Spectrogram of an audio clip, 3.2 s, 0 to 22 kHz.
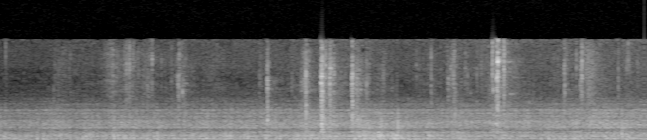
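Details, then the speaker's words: Peavey XR684 PA head during service, left monitor-side channel with no signal: steady low rushing hiss; source unknown. "okay so that's got a little bit of noise you can hear I don't know how that's coming on there but there's definitely some hiss going on there"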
